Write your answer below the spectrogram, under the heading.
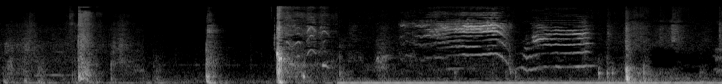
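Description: A kitten mewing twice, two high, wavering calls each lasting under a second, after a few sharp knocks in the first three seconds.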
